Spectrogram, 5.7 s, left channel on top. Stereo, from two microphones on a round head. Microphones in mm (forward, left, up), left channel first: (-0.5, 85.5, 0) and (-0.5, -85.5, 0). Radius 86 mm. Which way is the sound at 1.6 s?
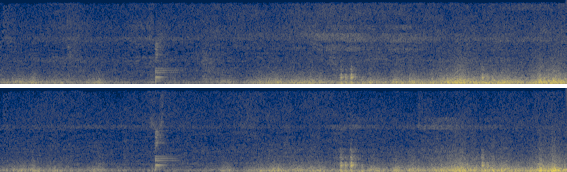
20° right (ahead or behind).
